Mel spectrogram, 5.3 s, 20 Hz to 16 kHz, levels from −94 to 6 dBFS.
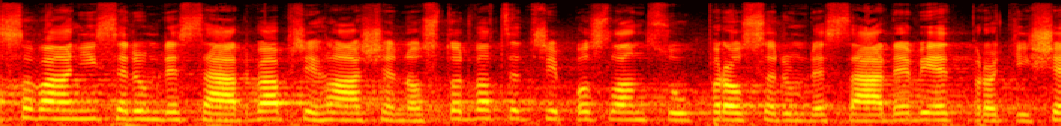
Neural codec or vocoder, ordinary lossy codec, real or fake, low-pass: none; AAC, 96 kbps; real; 14.4 kHz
